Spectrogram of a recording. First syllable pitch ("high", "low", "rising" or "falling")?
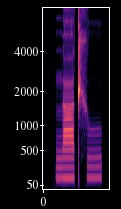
high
